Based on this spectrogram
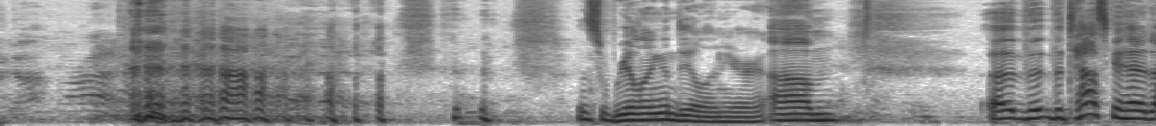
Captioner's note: laugh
